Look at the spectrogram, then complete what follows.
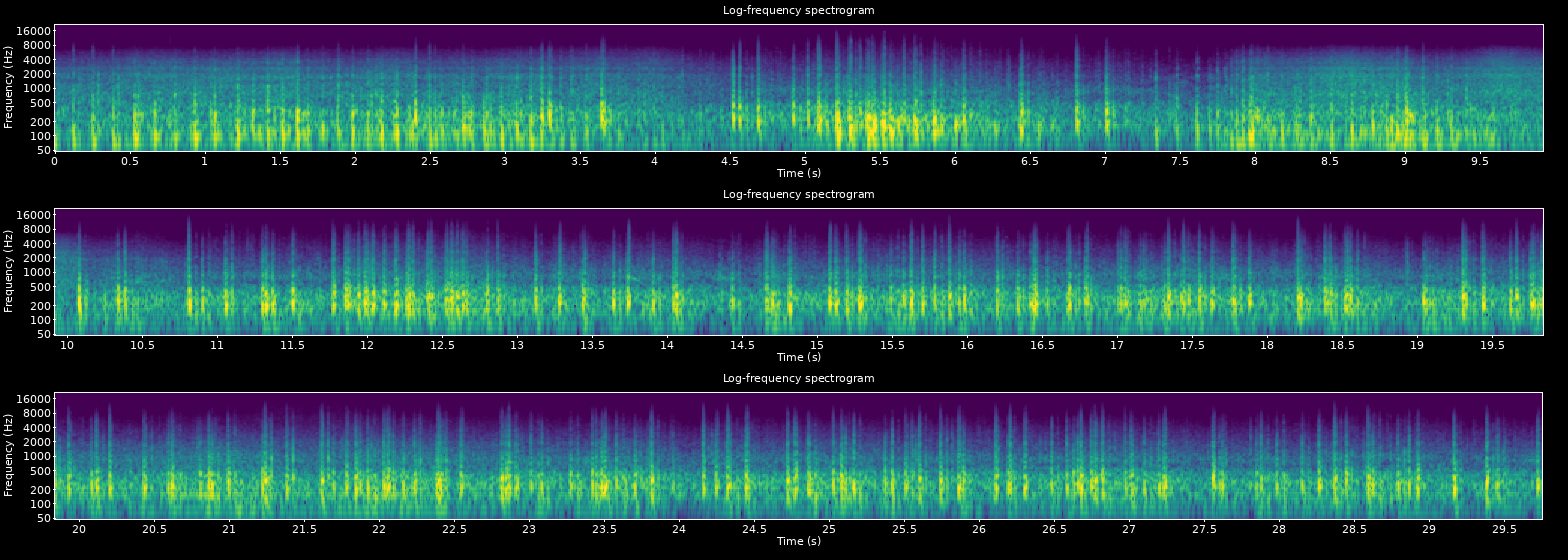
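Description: Fireworks display: shells bursting in quick succession with crackling. A couple of heavier booms come in the first ten seconds, then the bangs run together into a dense, rapid barrage.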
